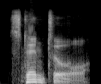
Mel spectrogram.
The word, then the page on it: Stentor: British English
